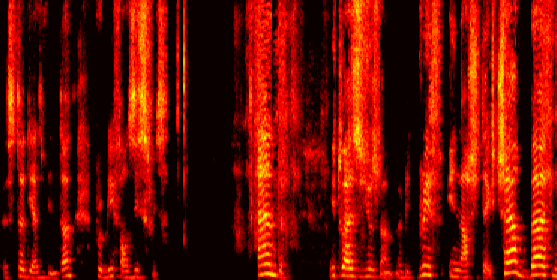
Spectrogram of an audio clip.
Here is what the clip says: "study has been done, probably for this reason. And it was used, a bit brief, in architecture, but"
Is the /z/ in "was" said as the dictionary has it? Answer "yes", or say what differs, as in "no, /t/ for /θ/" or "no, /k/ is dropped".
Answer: yes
